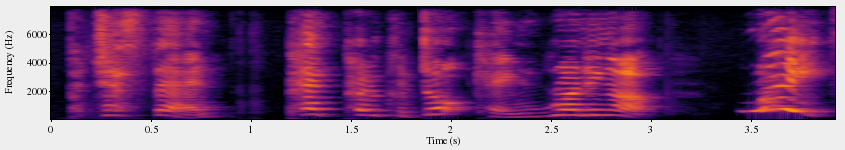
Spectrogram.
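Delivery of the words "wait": very high, loud cry; urgent cry. A narrator's reading. Peg to the pirates at the plank, urgent loud cry. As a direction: stop everything with one shout. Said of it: "she cried".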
